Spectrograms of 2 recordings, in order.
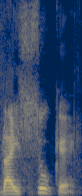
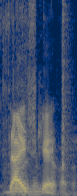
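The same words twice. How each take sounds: First: The u sound in the middle is pronounced. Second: The u sound in the middle is dropped. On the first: The speaker calls it wrong. "His name is actually spelled Daisuke" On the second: The speaker calls it right. "the correct pronunciation is Daisuke. The U somehow disappears"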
